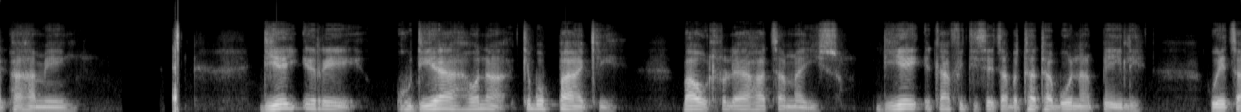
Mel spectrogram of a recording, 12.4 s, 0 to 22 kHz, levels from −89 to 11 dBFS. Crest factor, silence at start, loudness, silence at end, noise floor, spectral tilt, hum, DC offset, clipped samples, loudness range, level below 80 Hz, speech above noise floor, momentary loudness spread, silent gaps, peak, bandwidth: 20 dB; 0 s; -19 LUFS; 0 s; -79 dBFS; -6 dB/octave; none; under 0.1%; under 0.1%; 3 LU; -50 dBFS; 61 dB; 12 LU; none; 0 dBFS; 9.6 kHz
